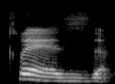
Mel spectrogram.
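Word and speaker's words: treize: Cres 14.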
